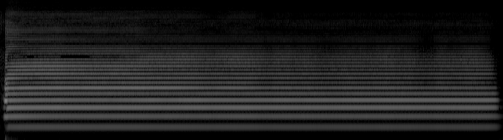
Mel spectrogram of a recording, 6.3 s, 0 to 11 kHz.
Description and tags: The A3 note played on an alto sax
